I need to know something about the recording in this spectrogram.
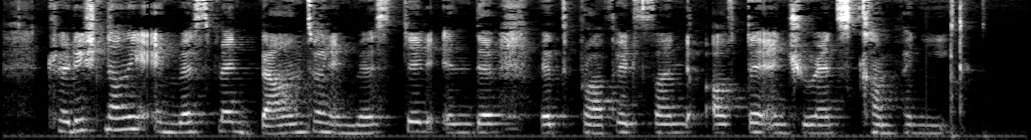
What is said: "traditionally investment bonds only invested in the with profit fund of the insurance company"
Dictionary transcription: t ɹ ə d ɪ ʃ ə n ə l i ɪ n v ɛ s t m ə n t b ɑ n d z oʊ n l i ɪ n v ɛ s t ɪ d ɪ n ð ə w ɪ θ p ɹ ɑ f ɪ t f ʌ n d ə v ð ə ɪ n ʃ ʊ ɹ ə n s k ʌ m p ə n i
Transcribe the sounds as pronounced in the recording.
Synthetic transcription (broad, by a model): t ɹ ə d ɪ ʃ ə n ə l i ɪ n v ɛ s t m ə n t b ɑ n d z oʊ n ɪ n v ɛ s t ɪ d ɪ n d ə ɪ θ p ɹ ɑ f ɪ t f ʌ n d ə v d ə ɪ n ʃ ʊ ɹ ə n s k ʌ m p ə n i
